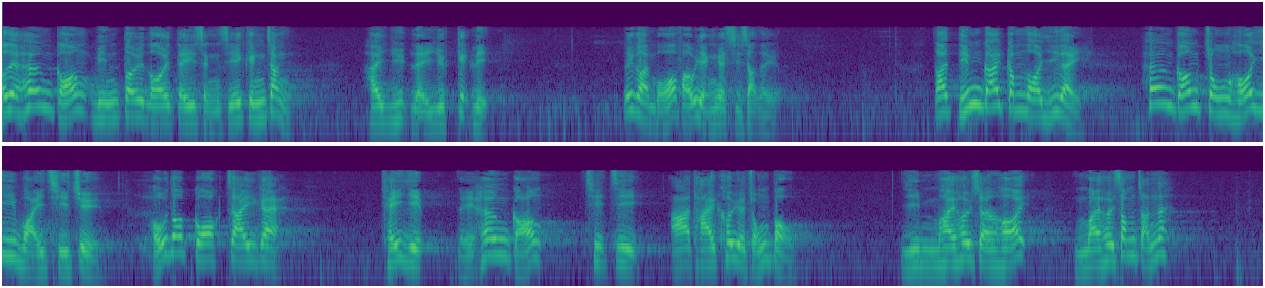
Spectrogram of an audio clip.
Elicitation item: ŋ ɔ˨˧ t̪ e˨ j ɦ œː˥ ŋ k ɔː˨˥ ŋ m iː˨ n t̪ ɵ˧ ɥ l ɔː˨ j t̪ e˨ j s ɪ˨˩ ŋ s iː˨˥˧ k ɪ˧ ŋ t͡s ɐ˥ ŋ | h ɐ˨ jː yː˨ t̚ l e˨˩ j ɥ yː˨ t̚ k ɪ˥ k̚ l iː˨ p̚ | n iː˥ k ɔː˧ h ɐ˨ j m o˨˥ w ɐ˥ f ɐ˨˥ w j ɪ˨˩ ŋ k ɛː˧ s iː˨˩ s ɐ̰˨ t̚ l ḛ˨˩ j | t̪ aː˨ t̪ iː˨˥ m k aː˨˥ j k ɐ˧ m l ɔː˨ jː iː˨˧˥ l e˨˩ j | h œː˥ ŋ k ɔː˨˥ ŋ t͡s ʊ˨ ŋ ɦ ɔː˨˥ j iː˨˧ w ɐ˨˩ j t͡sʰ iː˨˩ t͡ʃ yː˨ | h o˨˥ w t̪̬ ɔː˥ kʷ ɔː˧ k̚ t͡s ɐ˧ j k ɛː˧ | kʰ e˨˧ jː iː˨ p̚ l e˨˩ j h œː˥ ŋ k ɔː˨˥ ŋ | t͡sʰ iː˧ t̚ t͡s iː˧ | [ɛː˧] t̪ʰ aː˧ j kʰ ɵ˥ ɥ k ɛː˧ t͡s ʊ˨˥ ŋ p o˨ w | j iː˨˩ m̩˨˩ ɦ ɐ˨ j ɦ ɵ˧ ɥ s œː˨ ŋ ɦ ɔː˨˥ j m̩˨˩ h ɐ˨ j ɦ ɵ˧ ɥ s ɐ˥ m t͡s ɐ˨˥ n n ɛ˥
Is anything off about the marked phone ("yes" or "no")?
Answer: yes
